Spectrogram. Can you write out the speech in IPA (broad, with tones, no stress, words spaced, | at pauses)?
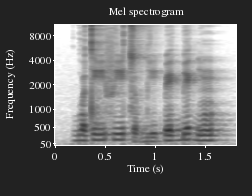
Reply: ɡʷa˦tiː˦fiː˦t͡so˨ ɡ͡biː˨k͡pe˦ ɡ͡be˦ ɡ͡bũ˦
